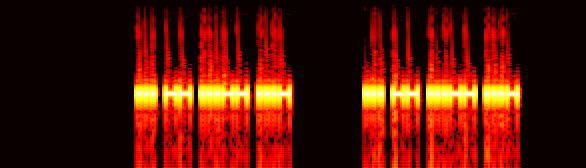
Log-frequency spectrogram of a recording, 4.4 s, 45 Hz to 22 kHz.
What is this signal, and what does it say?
Morse code, heard as a keyed tone, about 46 wpm, 700 Hz. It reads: SM3V SM3V
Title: DXCC-100 Call Signs - 4 Characters - Repeated 2x - 45wpm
